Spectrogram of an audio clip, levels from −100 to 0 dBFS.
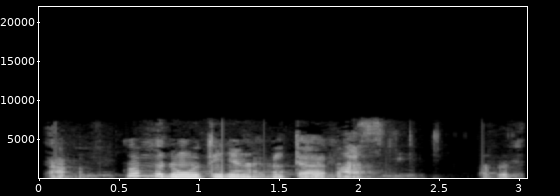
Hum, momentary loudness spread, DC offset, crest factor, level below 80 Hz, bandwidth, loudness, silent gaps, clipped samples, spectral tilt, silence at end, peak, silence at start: none; 17 LU; under 0.1%; 16 dB; -58 dBFS; 7.6 kHz; -21 LUFS; none; under 0.1%; -6 dB/octave; 0.1 s; -6 dBFS; 0.05 s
